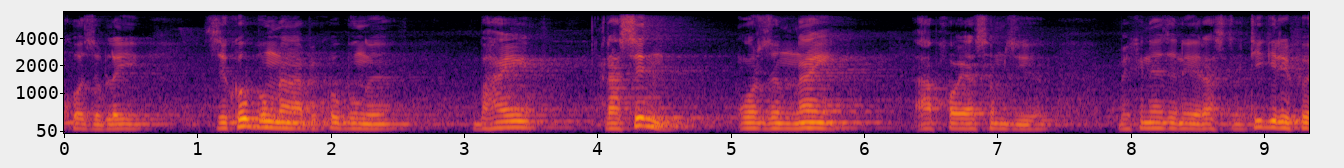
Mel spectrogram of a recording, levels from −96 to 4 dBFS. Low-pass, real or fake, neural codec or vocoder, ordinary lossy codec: 7.2 kHz; real; none; none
